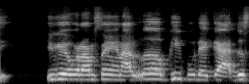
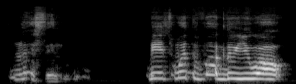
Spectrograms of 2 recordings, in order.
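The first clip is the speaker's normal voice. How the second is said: higher, sassy voice for the lady's glare; rude demand; 6 semitones higher than usual. Retold or imitated. The woman at her door, imagined as snapping at her with sass. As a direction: throw the attitude back like the stranger at the door.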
